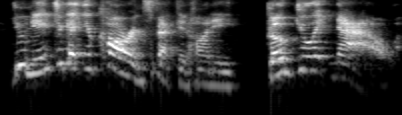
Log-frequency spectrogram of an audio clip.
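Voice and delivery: high, loud bossing order; bossy girlfriend. Pretend. Pretend girlfriend ordering Andrew to inspect his car, loud and bossy. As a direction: boss him around like a nagging girlfriend. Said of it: "she'll boss me around".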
